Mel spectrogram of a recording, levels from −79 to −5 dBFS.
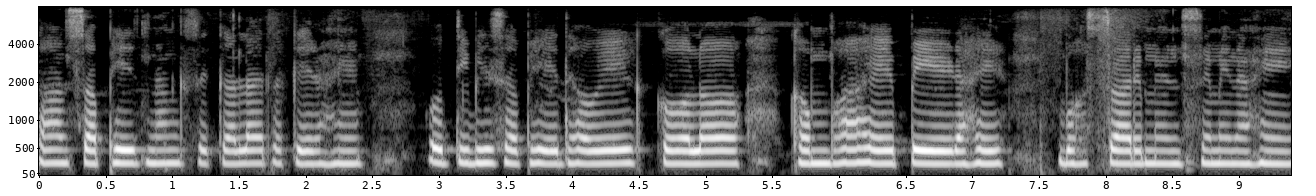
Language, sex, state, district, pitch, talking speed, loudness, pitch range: Chhattisgarhi, female, Chhattisgarh, Raigarh, 230 Hz, 135 wpm, -14 LUFS, 230-235 Hz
